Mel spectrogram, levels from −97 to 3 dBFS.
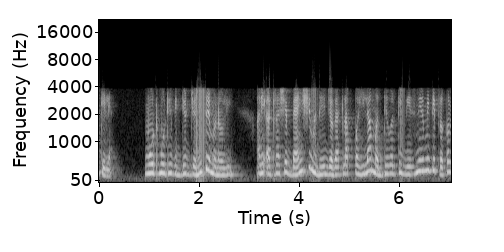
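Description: Bit errors on a digital phone line crackle at 1.90–2.12 s, 4.25–4.32 s and 6.02–6.12 s. Flipped bits corrupt single samples, producing sharp ticks over the G.711 A-law telephone sound.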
